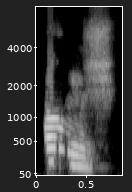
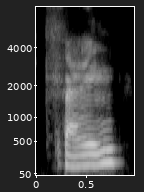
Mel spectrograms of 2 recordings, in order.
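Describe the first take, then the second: First: The vowel sounds like the 'u' in 'fun'. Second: The vowel sounds like the 'a' in 'fang'. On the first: The speaker calls it right. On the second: The speaker calls it wrong. "I'd been calling them Fang, which is incorrect"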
